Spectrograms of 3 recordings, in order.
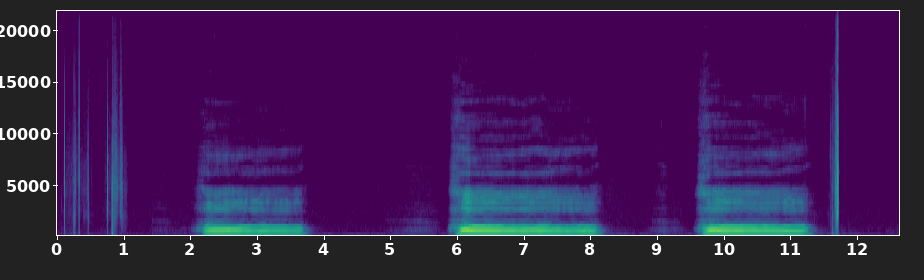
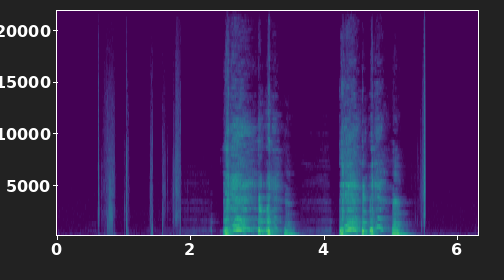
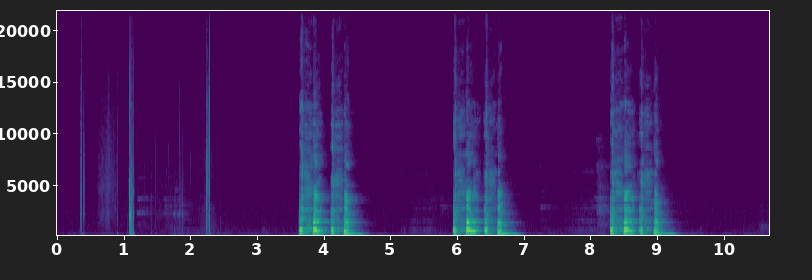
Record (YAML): exhalation_length: 12.6 s
exhalation_amplitude: 13968
exhalation_signal_mean_std_ratio: 0.54
cough_length: 6.3 s
cough_amplitude: 5198
cough_signal_mean_std_ratio: 0.4
three_cough_length: 10.7 s
three_cough_amplitude: 8851
three_cough_signal_mean_std_ratio: 0.28
survey_phase: beta (2021-08-13 to 2022-03-07)
age: 45-64
gender: Male
wearing_mask: 'No'
symptom_none: true
smoker_status: Never smoked
respiratory_condition_asthma: false
respiratory_condition_other: false
recruitment_source: REACT
submission_delay: 1 day
covid_test_result: Negative
covid_test_method: RT-qPCR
